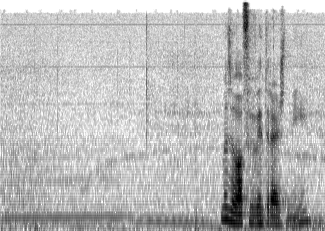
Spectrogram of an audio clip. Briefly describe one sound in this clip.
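A car engine hums as the car drives.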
